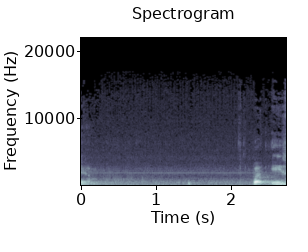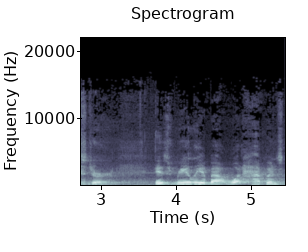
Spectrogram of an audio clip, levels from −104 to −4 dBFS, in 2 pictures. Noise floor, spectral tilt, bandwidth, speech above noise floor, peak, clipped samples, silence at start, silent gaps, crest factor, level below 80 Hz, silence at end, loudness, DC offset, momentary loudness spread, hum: -45 dBFS; -7 dB/octave; 13.5 kHz; 26 dB; -4 dBFS; under 0.1%; 0 s; none; 18 dB; -56 dBFS; 0 s; -20 LUFS; under 0.1%; 25 LU; none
